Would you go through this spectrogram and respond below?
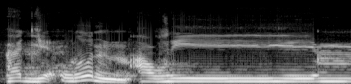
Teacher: ada tanwin menghadapi ain, ini namanya izhar, harus jelas dibaca tanwinnya · ajrun ini ada jim sukun namanya qalqalah, jadi bacanya harus dipantulkan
